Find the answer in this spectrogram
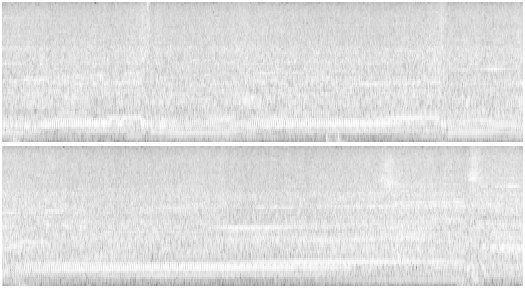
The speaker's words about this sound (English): Sound of race cars at night is something very special.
